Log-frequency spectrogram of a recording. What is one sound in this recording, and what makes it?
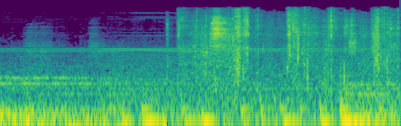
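A spiked club strikes a body with a heavy thud.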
